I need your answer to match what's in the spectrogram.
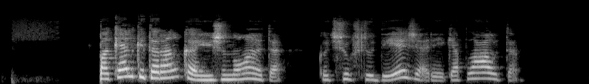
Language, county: Lithuanian, Panevėžys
